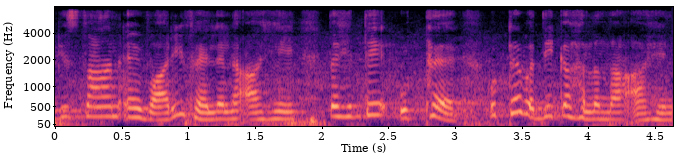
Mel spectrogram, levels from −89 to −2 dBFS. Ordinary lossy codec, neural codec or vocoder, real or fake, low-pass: none; codec, 44.1 kHz, 7.8 kbps, DAC; fake; 7.2 kHz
